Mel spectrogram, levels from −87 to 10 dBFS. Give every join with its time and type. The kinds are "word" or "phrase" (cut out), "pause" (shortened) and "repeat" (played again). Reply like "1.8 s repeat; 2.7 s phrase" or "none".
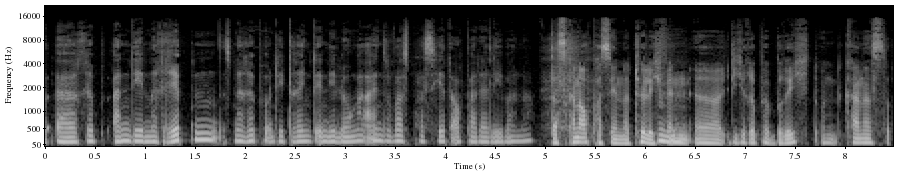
1.9 s word; 4.9 s pause; 6.8 s phrase

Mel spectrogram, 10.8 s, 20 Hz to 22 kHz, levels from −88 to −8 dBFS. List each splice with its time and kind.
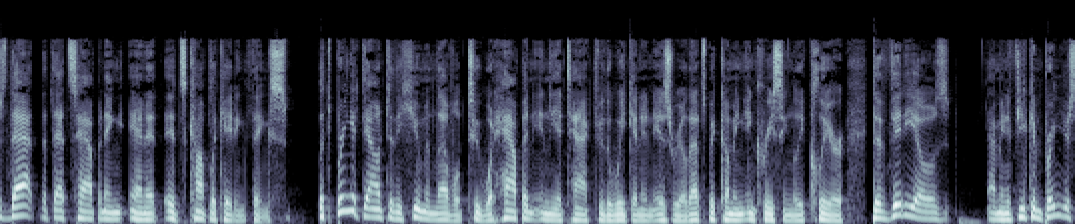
8.6 s pause

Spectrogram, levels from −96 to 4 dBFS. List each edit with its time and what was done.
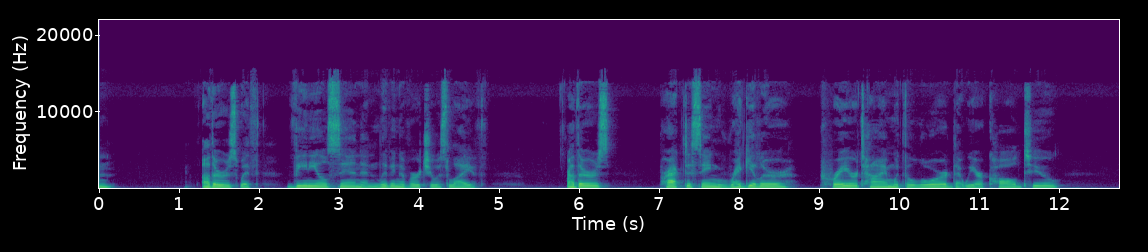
none

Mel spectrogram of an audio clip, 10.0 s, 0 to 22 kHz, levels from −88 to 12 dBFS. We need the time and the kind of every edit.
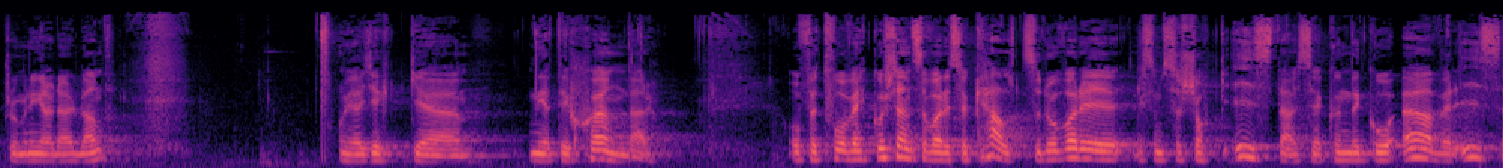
none

